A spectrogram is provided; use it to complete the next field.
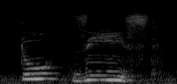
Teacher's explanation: Ese vocal es muy largo y la E no se escucha.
